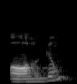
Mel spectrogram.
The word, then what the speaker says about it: órgão: você acrescenta um s órgão órgãos órfão órfão porque o ão é átomo a sílaba tônica tá no or quando o ão é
